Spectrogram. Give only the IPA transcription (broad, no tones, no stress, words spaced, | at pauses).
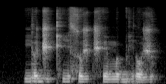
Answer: jəd͡ʒi kʰisoʒt͡ʃʰemɵ biɾoʒ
